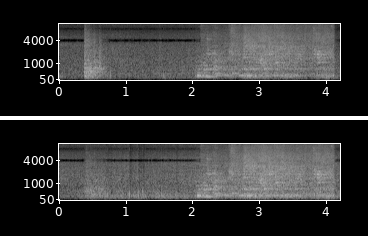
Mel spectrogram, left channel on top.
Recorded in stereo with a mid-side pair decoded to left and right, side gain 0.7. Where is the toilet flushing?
15° right, 0.6 m.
